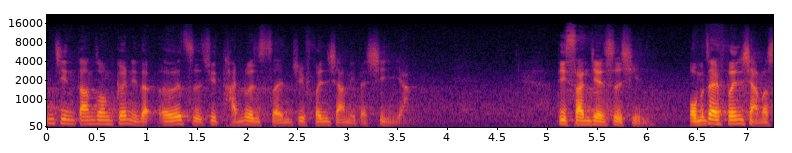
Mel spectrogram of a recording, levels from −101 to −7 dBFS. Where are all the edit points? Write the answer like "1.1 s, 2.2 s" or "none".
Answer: none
